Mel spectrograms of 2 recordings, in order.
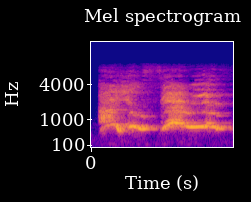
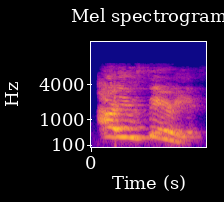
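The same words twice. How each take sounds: First: Much higher shouted question; high disbelieving yell; outraged shout. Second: Said in the usual way. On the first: Retold or imitated. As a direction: cry it out in disbelief.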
